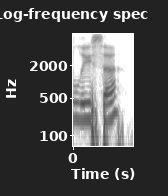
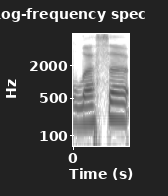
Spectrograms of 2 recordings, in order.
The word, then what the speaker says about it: Lisa: It is pronounced Lisa, so there's no Z. It's not Lessa or Lisa.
